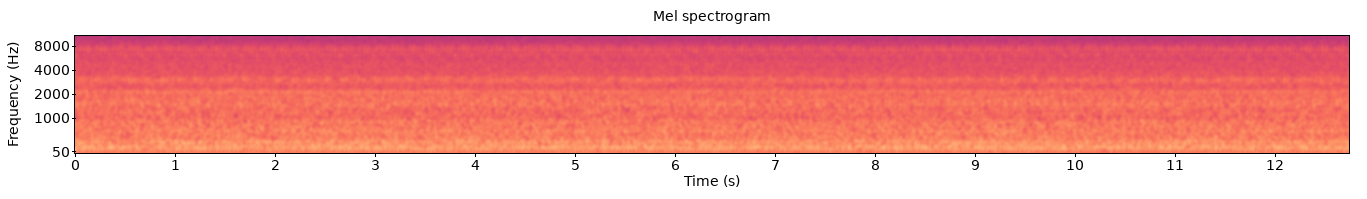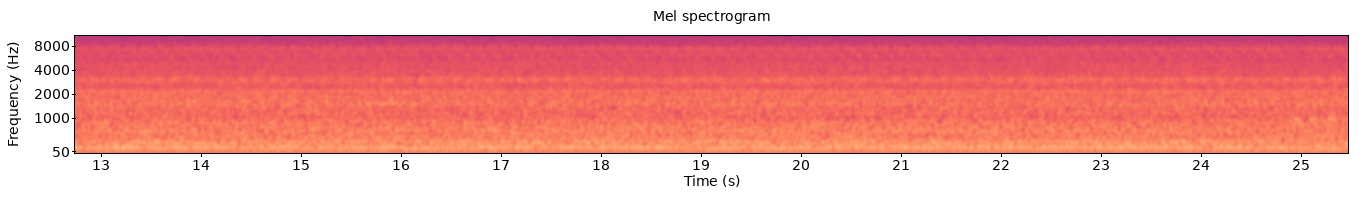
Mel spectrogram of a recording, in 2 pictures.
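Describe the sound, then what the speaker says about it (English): A 2013 Kia Optima engine idles steadily, a constant low rumble with a broad hum that holds unchanged for the whole stretch, loud and close, with no voices. "We can hear a little bit of a change in the tone from the engine"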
